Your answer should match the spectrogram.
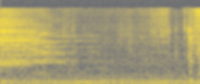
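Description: A man's short sigh at the start, over the steady low rumble of a car cabin while driving.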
